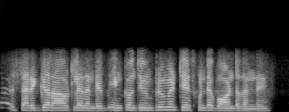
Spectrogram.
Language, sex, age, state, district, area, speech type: Telugu, male, 18-30, Andhra Pradesh, N T Rama Rao, urban, conversation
